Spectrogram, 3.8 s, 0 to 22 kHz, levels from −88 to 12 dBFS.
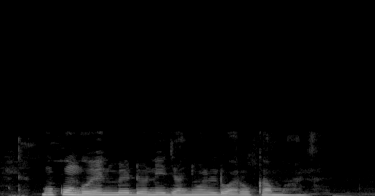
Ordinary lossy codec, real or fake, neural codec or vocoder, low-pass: none; real; none; 7.2 kHz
